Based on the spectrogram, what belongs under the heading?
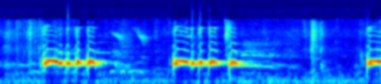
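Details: Local zebra dove calling as a lure for other zebra doves: two loud phrases of fast, choppy cooing notes with quiet low murmurs between, and a new phrase beginning at the close.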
